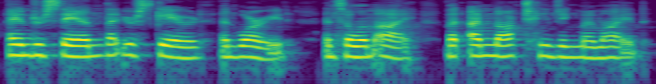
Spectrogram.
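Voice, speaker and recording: Stubborn protective young man, earnest, gravelly edge, a woman voicing him in an audiobook. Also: medium pitch, little pitch movement, normal speed, a little mellow, natural voice. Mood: determined. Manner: insistent, apologetic.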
